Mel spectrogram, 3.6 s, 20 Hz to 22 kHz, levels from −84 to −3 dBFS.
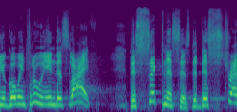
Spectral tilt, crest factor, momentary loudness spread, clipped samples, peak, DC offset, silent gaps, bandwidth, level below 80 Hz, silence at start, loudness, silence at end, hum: -3.5 dB/octave; 18 dB; 5 LU; under 0.1%; -10 dBFS; under 0.1%; none; 17 kHz; -72 dBFS; 0 s; -27 LUFS; 0 s; none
